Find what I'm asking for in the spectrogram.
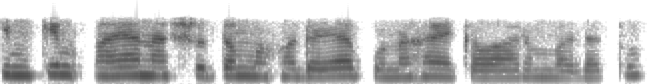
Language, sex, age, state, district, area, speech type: Sanskrit, other, 18-30, Andhra Pradesh, Chittoor, urban, conversation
